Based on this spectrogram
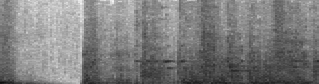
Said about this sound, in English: The hammer slammed into the fountain, breaking it free from the ground as water came shooting out.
